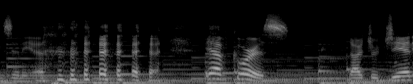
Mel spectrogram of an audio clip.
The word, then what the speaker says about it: Zinnia: I sometimes read it and I'm like, Zendaya. I'm like, What do you mean Zendaya? It's like, oh yeah, you're saying Zinnia.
